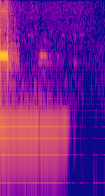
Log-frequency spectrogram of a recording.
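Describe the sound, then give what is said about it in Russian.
An answering machine beep: a quick high electronic chirp followed by a steady, low-pitched tone that holds for about half a second before cutting off, with no voices. “Пожалуйста, оставьте сообщение после гудка или перезвоните позже.”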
